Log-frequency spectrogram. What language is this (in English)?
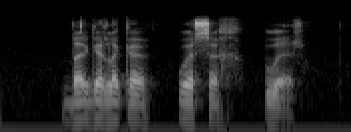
Afrikaans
